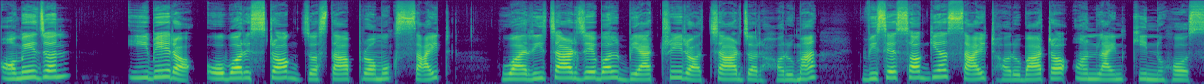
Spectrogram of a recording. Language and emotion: Nepali, neutral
